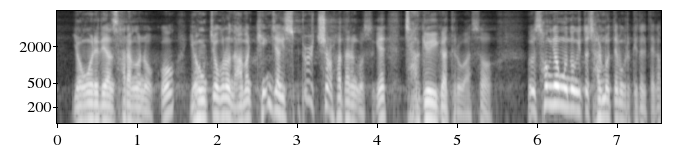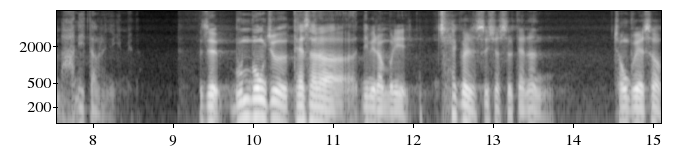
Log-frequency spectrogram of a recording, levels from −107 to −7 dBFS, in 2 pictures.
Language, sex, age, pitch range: Korean, male, 50-69, 90-125 Hz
